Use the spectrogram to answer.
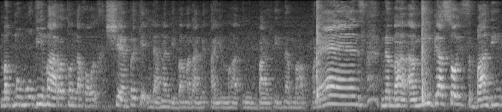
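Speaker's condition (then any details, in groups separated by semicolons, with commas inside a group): No condition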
